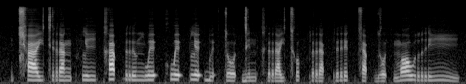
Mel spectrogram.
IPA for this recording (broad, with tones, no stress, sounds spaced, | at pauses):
t͡ɕʰ aː˧ j t r a˧ ŋ pʰ l iː˧ kʰ a˥˩ p̚ r ɯ˧ ŋ w e˦˥ ʔ kʰ w e˥˩ ʔ p l e˥˩ ʔ b e˨˩ ʔ t oː˨˩ t̚ d i˨˩ n kʰ r a˧ j tʰ o˥˩ k̚ p r a˨˩ k̚ p r e˥˩ k̚ s a˨˩ p̚ d oː˨˩ t̚ m ɔː˥˩ w r iː˥˩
